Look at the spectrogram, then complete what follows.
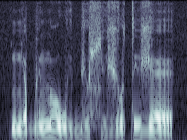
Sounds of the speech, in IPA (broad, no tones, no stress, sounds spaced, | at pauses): ɲ a b e n̪ ɔ w i̤ bʲ o̤ ɬ i̤ ʒ o t i ʒ ɛ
